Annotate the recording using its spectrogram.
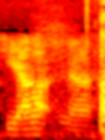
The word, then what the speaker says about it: Yocona: I try, but like I said, okay, so the Yocona River Roper, Yocona River, now that must be a place y'all like to go hang out and vacation at. – Well, so, yeah, it's actually – pronounce Yachtna. Oh, of course. Yachtna, right? Of course it is, because that's me. I can mispronounce my own name.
